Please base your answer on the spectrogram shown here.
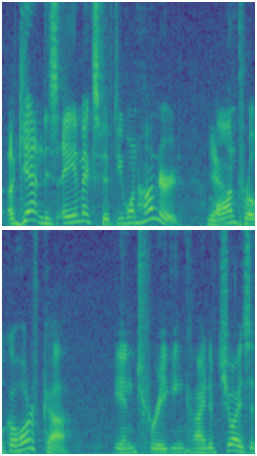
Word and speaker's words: Prokhorovka: It's Prokhorovka. And to me, it kind of sounds the same, but how you pronounce it is important.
